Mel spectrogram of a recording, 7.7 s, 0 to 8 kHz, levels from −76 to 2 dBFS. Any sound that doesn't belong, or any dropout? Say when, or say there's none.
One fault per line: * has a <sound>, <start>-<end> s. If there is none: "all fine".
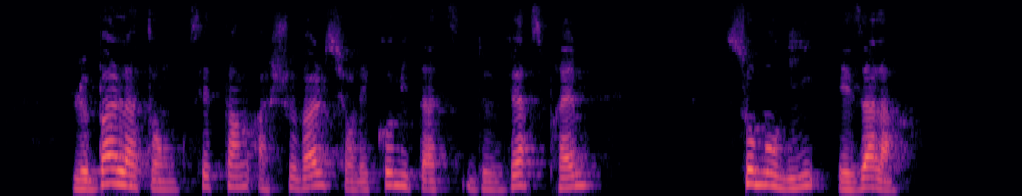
all fine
